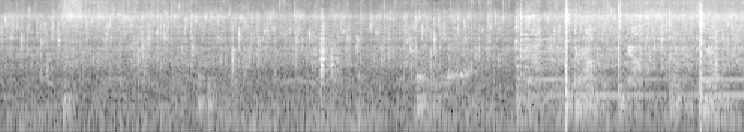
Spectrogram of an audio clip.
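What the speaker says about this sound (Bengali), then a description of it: "পেঁয়াজটা ভেজে নেব।" Chopped onions with green chilli frying in a pan for a Bengali lau ghonto with morla fish, a steady close sizzle broken by stirring scrapes and occasional sharp clicks of the spoon against the pan.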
